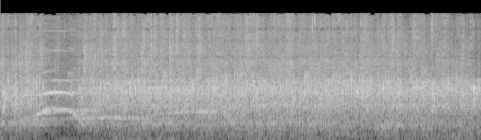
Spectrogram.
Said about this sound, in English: So can we get a round of applause for PAX?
